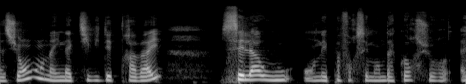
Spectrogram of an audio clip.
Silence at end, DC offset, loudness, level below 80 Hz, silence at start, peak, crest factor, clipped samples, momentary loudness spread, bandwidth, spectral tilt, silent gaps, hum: 0 s; under 0.1%; -24 LUFS; -64 dBFS; 0 s; -2 dBFS; 22 dB; under 0.1%; 14 LU; 16.5 kHz; -5 dB/octave; none; none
